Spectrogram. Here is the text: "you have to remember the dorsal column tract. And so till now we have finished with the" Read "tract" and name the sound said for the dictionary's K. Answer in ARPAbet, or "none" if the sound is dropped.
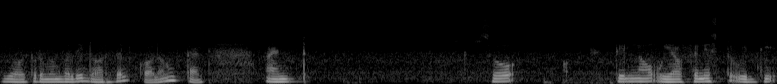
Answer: none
